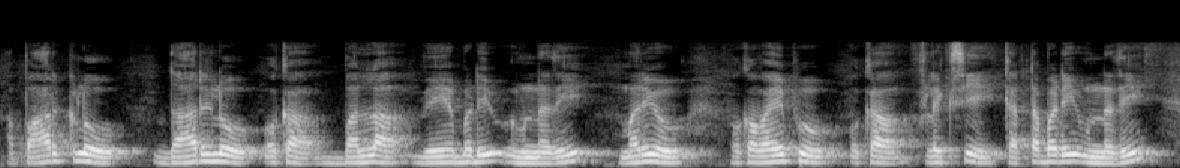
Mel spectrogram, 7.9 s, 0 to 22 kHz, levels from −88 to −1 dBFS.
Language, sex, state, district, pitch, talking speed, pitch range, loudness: Telugu, male, Telangana, Mahabubabad, 145 Hz, 115 wpm, 135-165 Hz, -15 LUFS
